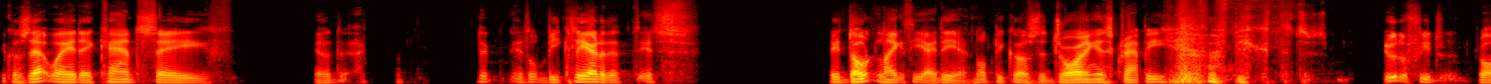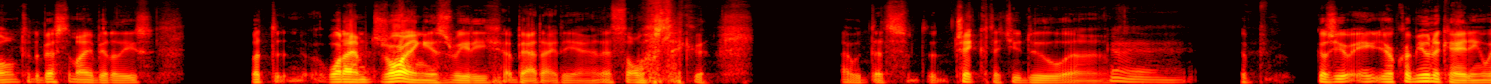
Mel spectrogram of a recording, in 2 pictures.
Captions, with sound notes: That way, it'll be clear that they don't like the idea, not because the drawing is crappy [laughs] but because it's beautifully drawn to the best of my abilities, but what I'm drawing is really about idea. That's the trick that you do because you're communicating,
